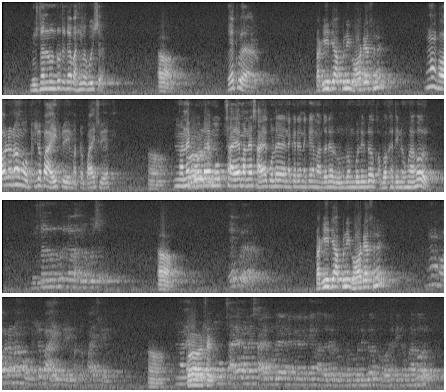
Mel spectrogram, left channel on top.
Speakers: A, on the left; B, on the right.
A: বিজনেছ লোনটো তেতিয়া বাঢ়িব বুজিছে?
B: অহ।
A: সেইটোৱে আৰু।
B: বাকী এতিয়া আপুনি ঘৰতে আছেনে?
A: উম ঘৰলে নহয় মই অফিচৰ পৰা আহিছোৱে মাত্ৰ পাইছোয়ে।
B: অ',
A: মানে
B: ক
A: কলে
B: চাগ
A: মোক ছাৰে মানে ছাৰে কলে এনেকে তেনেকে মাজতে লোণ। লম বুলি লৈ খবৰ খাতি নোহোৱা হল।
